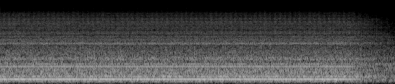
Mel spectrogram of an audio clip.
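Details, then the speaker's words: Harbor Freight 12x33 lathe converted to a 2.5 hp treadmill motor with variable speed and reverse, run up to about 1,700 RPM, then switched to reverse; steady, even clean hum, barely humming, winding down smoothly; healthy running. "I can turn it on up there's about 1,700 right there barely huming"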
